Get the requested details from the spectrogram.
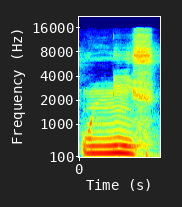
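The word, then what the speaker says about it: उन्नीस: அடுத்து இன் நீ இஸ் உன்னீஸ் 19.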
